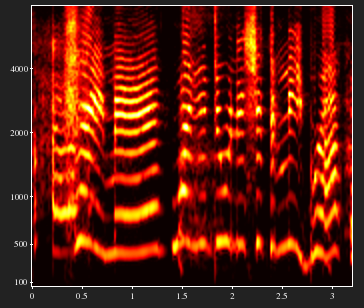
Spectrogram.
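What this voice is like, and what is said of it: High-pitched falsetto voice. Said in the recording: “My voice went high. I sounded like one of the fucking DeBarge brothers. I hit falsetto,”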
